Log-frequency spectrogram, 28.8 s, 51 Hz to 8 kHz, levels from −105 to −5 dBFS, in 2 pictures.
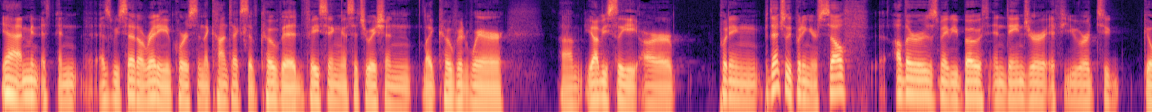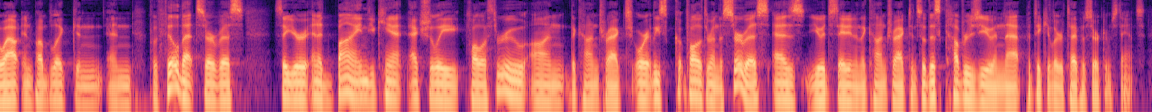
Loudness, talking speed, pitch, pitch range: -19 LUFS, 180 wpm, 90 Hz, 85-100 Hz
